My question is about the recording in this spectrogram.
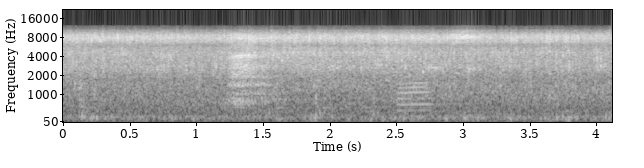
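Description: Steady rushing outdoor noise with low rumbling buffets, and a brief louder hiss about a second in.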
